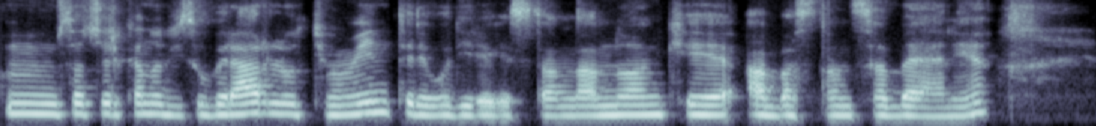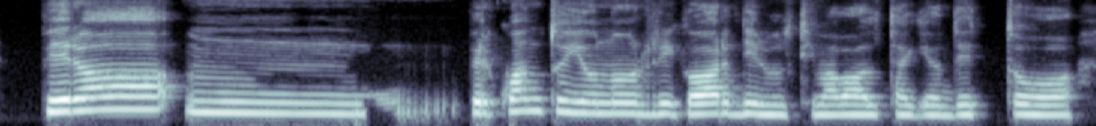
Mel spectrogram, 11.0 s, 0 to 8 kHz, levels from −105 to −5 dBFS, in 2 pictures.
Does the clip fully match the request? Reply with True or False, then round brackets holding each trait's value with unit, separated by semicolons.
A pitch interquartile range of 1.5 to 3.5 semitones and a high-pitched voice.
True (2.4 semitones; 195 Hz)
